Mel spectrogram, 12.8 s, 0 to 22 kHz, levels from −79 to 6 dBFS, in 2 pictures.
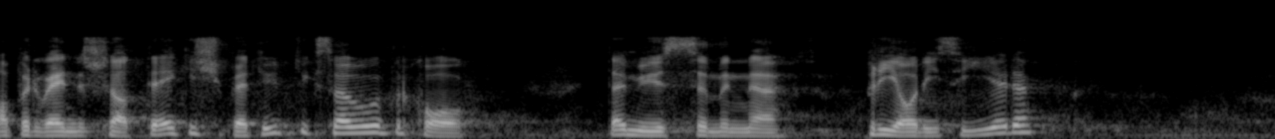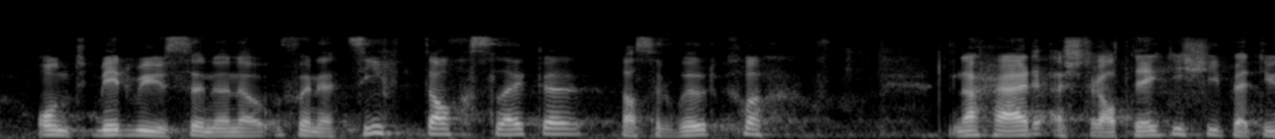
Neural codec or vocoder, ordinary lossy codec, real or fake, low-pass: codec, 16 kHz, 4 kbps, X-Codec, HuBERT features, trained on LibriSpeech; none; fake; 7.2 kHz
